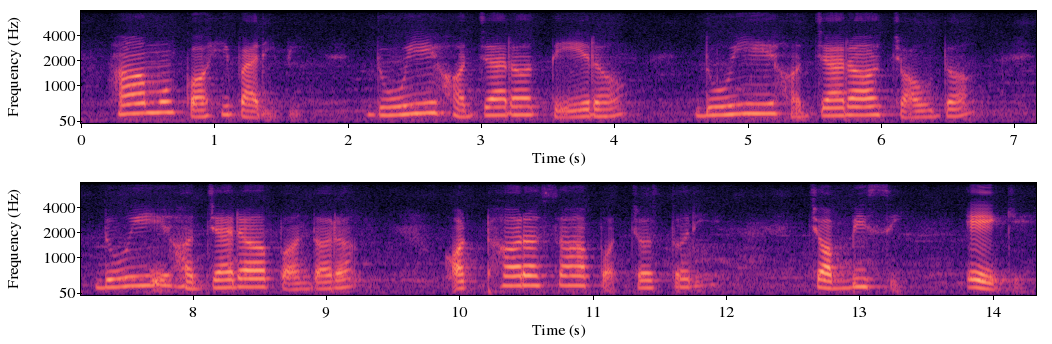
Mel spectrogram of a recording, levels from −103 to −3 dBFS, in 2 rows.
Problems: none marked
